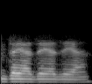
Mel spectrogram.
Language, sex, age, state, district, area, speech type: Bodo, male, 18-30, Assam, Kokrajhar, rural, conversation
